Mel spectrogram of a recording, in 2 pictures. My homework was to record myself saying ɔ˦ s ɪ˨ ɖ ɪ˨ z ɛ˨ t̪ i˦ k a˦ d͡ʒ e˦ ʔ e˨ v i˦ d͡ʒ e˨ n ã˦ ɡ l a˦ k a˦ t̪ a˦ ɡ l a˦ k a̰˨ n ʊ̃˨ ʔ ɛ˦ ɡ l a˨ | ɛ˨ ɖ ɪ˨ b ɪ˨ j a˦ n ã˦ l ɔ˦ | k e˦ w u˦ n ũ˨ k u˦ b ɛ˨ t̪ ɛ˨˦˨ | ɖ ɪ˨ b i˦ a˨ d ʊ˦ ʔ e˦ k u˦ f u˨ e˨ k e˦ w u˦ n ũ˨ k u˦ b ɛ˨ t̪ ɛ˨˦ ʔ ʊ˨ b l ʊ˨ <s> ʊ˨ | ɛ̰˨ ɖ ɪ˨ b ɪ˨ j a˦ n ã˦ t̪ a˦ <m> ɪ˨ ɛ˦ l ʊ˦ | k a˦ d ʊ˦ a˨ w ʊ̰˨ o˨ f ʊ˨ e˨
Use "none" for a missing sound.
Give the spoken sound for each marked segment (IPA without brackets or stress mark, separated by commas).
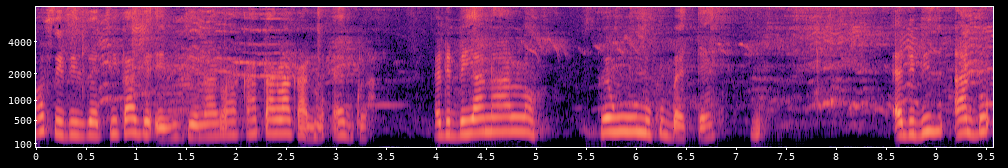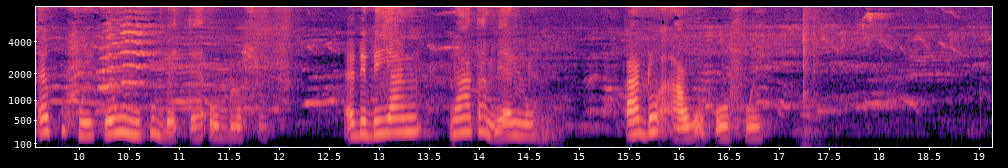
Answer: s, m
